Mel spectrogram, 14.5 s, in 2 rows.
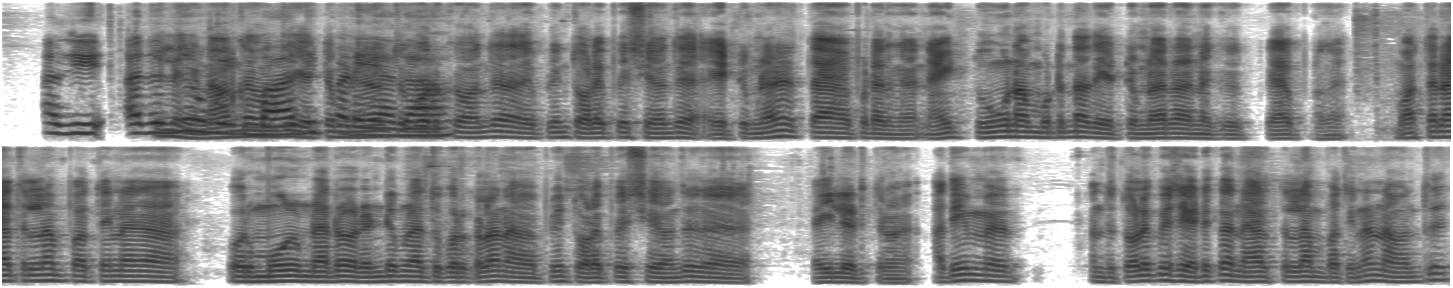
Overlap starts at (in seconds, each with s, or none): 0.8 s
